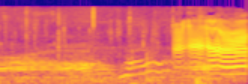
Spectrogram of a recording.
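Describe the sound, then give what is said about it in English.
A person vocally imitates a giant cat hacking and retching as it spits up a blemish, a strained, wavering, bleat-like sound that rises into a louder, raspier burst at the end, alone. “Oh, it's spitting up a blemish.”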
